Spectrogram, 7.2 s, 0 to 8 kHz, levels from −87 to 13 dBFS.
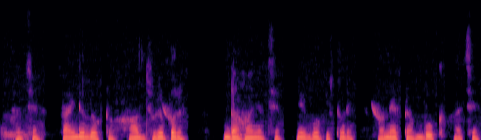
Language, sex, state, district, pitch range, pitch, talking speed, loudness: Bengali, male, West Bengal, Jhargram, 115-120 Hz, 120 Hz, 140 wpm, -22 LUFS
